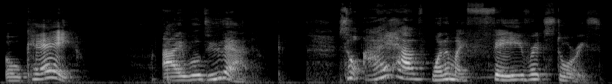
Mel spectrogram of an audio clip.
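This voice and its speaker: Very animated, slow-paced woman storyteller for kids. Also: mid-range voice. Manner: animated, addresses the young listener with questions. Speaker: children's storytime host reading a picture book aloud. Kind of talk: read-aloud storytime for young children.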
